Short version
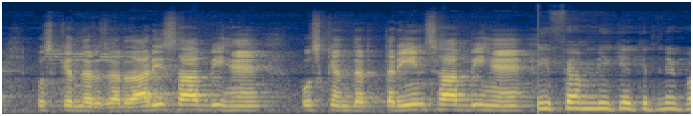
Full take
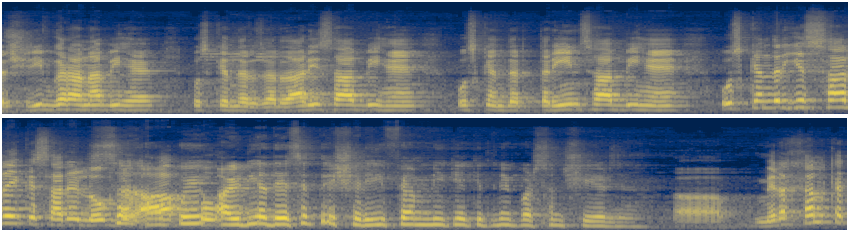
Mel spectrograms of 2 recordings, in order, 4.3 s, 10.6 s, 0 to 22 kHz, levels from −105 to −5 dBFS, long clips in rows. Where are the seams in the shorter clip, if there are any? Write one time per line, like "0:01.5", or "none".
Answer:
0:03.4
